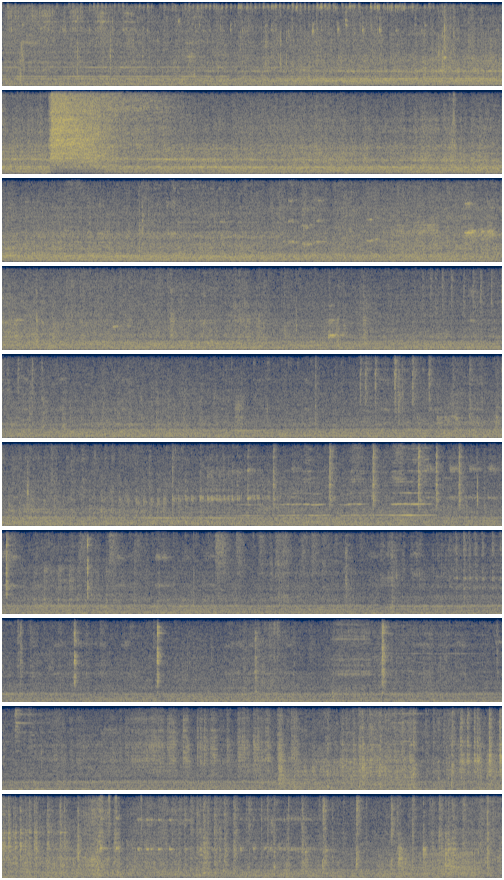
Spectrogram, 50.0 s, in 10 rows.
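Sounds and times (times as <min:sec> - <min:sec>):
locomotive engine humming: 0:00.0 - 0:50.0
wheels clattering over rail joint: 0:40.0 - 0:50.0.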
